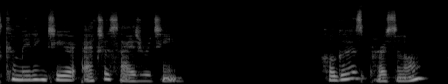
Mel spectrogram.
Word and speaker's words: hygge: That's spelled H-Y-G-G-E. I don't even know if I'm saying it right, but I know it's closer to hygge. And not Higgy, or Huggy, or Hygge. It's a Danish word.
